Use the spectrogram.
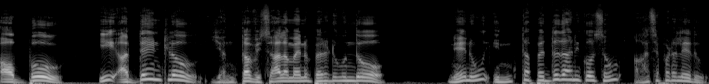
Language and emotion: Telugu, surprised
